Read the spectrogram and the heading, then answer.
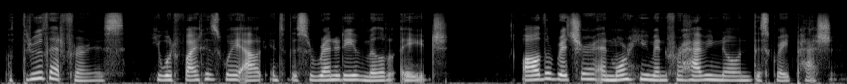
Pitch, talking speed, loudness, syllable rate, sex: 210 Hz, 190 wpm, -19 LUFS, 5.5 syllables/s, female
